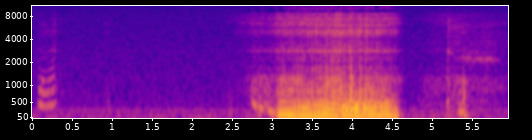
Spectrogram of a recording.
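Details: Ordinary snoring during sleep: one loud, long, rumbling snore on an in-breath, with quiet breathing before and after.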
